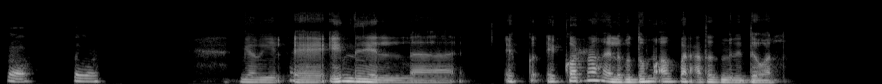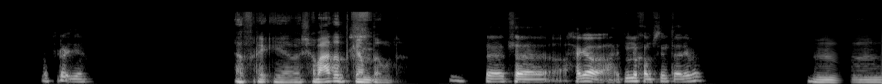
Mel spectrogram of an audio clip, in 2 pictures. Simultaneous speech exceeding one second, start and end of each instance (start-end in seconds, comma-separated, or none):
none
